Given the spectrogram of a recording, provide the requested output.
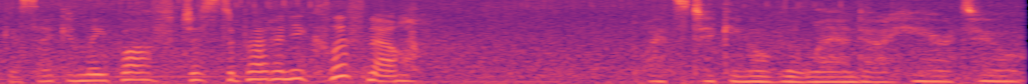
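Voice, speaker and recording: A woman's voice: medium pitch, normal speed, background noise, natural voice. A woman playing a young, determined, wry adventurer heroine in a video game, speaking in a terse, dry manner. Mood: musing. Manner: terse, dry, muttering to herself. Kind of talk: video game dramatic acting. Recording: game score music behind.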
